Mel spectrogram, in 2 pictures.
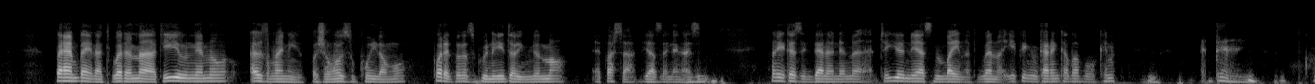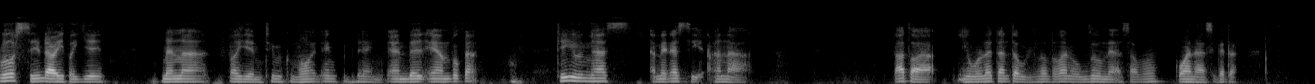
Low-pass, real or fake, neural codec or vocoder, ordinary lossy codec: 7.2 kHz; fake; codec, 16 kHz, 0.5 kbps, FunCodec, trained on LibriTTS, 25 frames a second; Opus, 16 kbps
